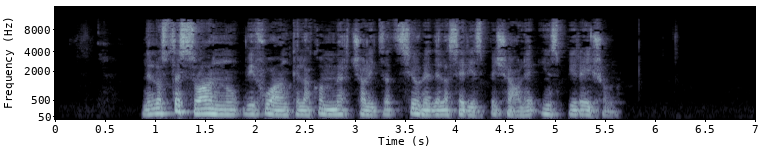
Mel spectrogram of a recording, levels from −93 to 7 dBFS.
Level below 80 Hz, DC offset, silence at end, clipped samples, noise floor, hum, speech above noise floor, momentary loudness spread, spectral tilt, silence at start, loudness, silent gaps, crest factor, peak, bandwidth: -54 dBFS; under 0.1%; 1.35 s; under 0.1%; -85 dBFS; none; 59 dB; 9 LU; -4 dB/octave; 0.9 s; -25 LUFS; none; 22 dB; -4 dBFS; 11.5 kHz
